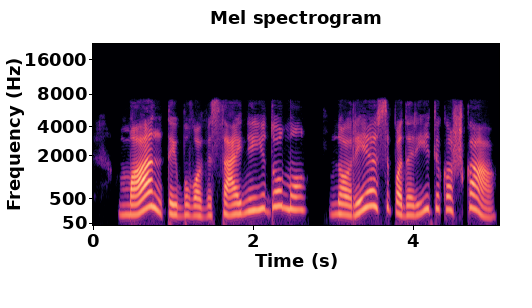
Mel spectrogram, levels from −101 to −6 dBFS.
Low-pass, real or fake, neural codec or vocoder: 7.2 kHz; fake; codec, 16 kHz, 4.8 kbps, FACodec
